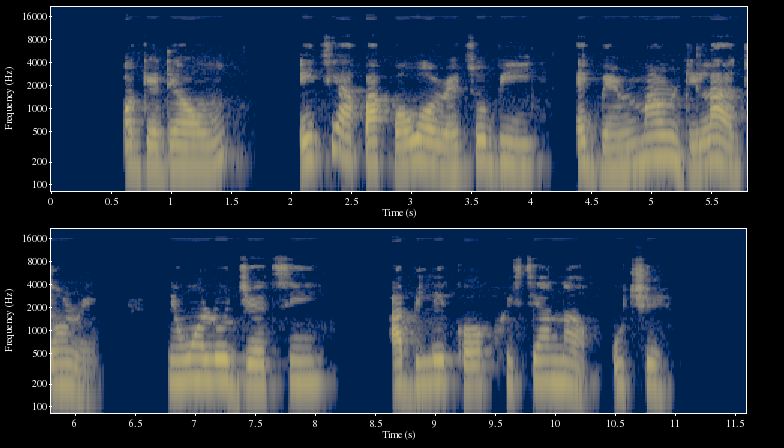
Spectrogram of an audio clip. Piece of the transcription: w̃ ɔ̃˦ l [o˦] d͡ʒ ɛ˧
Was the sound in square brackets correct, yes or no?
yes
